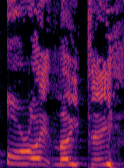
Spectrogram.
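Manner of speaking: high, loud, hammed-up British matey; mock a terrible British accent at high pitch. Co-host imitating his friend's terrible British accent. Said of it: "terrible British accent".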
